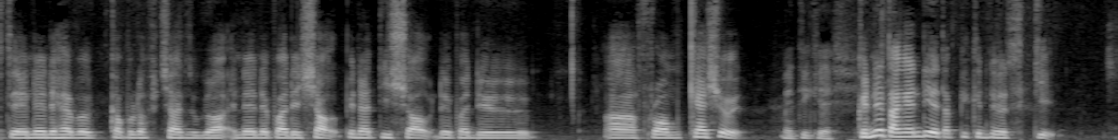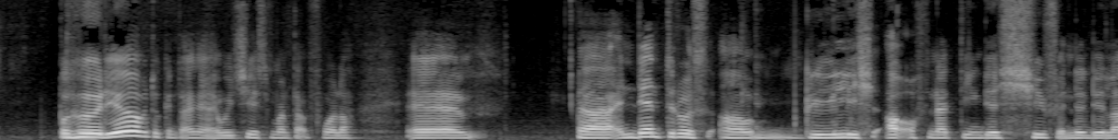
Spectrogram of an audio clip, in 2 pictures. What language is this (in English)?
Malay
